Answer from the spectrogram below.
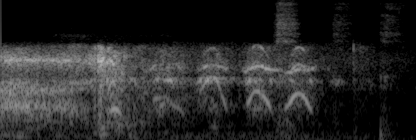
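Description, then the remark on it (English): A dog named Benji barks in a quick series of short, high-pitched yelps, four or five in a row, during a phone call to RTE Radio, with no one talking. “no, I'm just laughing the fact that dogs on RTE Radio.”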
